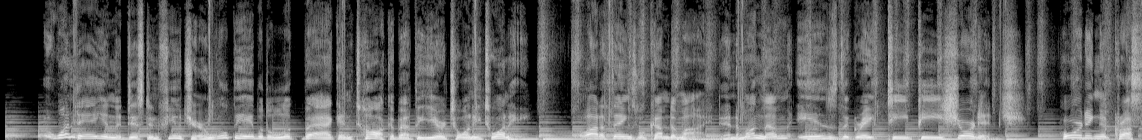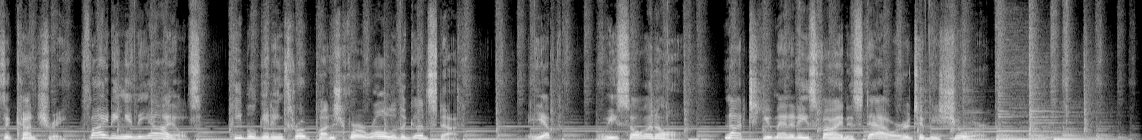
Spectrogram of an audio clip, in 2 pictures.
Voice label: Explainer video Narration Humorous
